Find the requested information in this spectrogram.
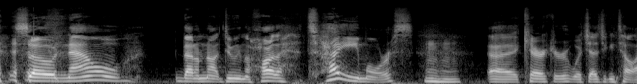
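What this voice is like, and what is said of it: Usual voice. Nothing is said of it.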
